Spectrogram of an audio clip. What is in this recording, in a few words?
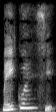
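"mei2guan1xi", Mandarin Chinese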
